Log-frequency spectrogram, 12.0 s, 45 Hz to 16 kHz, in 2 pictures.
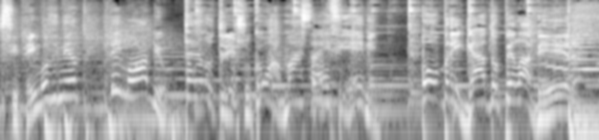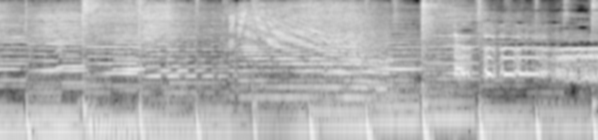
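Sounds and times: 
steady busy music: 0.0s - 11.9s
speech: 0.1s - 6.0s
rooster crowing: 10.5s - 11.9s.

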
